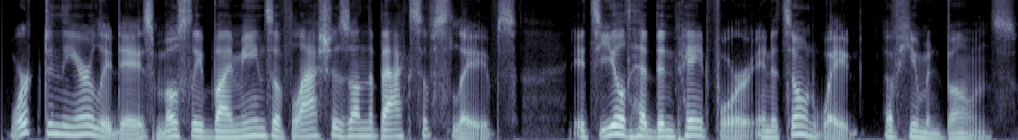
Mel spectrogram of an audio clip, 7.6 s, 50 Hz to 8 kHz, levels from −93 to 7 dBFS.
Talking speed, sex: 220 wpm, male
